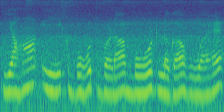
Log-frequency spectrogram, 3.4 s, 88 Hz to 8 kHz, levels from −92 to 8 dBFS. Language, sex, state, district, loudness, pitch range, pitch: Hindi, female, Punjab, Pathankot, -13 LUFS, 190-220 Hz, 200 Hz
